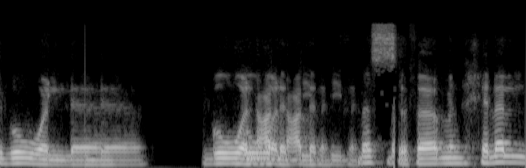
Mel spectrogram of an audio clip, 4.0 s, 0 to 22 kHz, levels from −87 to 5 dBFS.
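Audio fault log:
0.65–2.97 s, doubled audio track: the speech gets a second, full-band copy trailing about a fifth of a second behind, sitting roughly 5 dB under the original, so everything sounds stuttered and smeared. There's no tail or room colour on the copy, and it cuts in and out abruptly at both ends. Likely the signal got picked up a second time through a slower path, or an edit left two copies overlapping out of step.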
